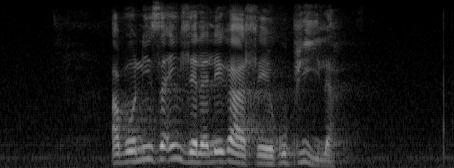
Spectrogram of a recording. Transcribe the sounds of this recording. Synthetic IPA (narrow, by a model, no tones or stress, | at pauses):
aɓonisaind͡ɮʱɛlalɛk̬aɬɛjok̬upʰiːla̰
